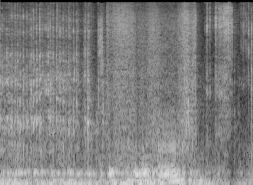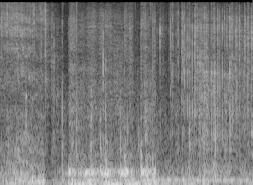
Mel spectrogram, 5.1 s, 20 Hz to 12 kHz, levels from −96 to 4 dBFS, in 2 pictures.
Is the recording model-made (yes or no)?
no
